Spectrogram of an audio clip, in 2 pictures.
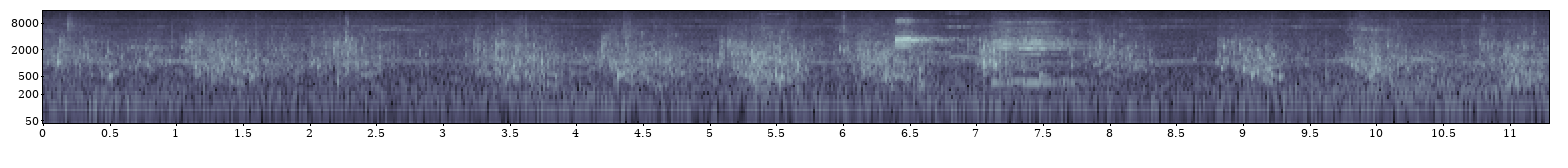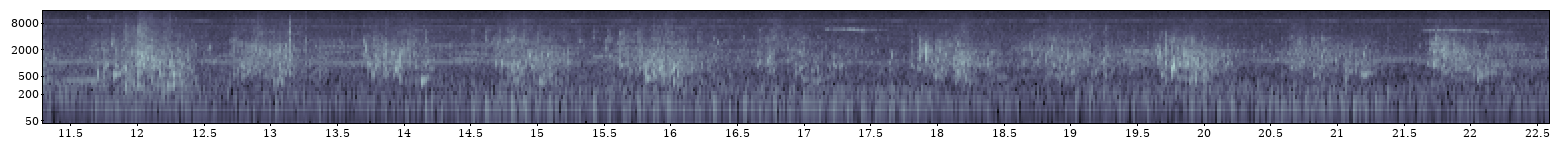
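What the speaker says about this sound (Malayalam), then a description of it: "നമ്മൾ വീണ്ടും വെള്ളത്തിലൂടെ യാത്ര ചെയ്യുകയാണ്" A small boat moves through floodwater from a stream that overflowed around a house in extreme rain, with steady rhythmic paddle splashes and water sloshing at close range, no talk.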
